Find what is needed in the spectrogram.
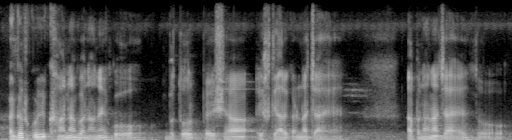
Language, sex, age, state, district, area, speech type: Urdu, male, 45-60, Delhi, Central Delhi, urban, spontaneous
